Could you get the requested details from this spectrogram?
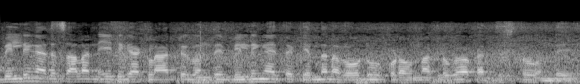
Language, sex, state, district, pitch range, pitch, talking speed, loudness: Telugu, male, Andhra Pradesh, Manyam, 105-120 Hz, 115 Hz, 165 wpm, -15 LUFS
